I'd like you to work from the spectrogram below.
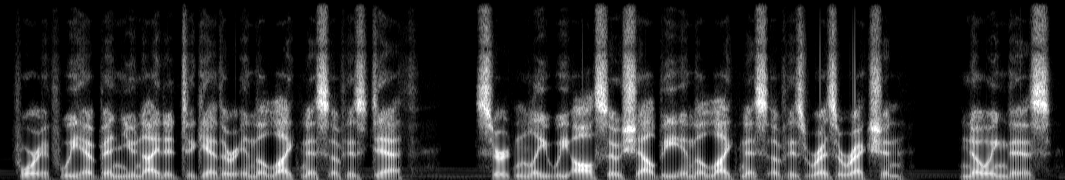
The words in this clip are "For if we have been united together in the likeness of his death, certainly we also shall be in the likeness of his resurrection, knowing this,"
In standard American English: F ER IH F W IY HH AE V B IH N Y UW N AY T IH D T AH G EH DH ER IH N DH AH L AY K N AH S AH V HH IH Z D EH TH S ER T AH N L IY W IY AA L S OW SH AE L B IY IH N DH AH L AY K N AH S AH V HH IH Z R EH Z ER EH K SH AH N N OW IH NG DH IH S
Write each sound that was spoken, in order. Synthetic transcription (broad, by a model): F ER IH F W IY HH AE V B IH N Y UW N AY T IH D T AH G EH DH ER IH N DH AH L AY K N AH S AH V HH IH Z D EH TH S ER T N L IY W IY AA L S OW SH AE L B IY IH N DH AH L AY K N AH S AH V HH IH Z R EH Z ER EH K SH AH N N OW IH NG DH IH S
